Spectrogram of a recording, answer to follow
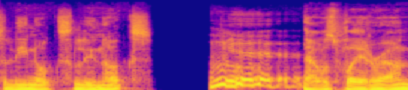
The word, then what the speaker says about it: Linux: know hello my name is Lenos and I pronounce Linux Linux that was played around that I originally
